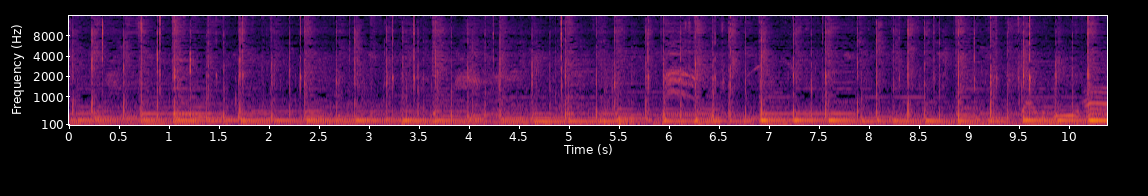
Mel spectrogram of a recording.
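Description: Acoustic guitar strummed in an instrumental passage, held chords with sharp percussive taps throughout.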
